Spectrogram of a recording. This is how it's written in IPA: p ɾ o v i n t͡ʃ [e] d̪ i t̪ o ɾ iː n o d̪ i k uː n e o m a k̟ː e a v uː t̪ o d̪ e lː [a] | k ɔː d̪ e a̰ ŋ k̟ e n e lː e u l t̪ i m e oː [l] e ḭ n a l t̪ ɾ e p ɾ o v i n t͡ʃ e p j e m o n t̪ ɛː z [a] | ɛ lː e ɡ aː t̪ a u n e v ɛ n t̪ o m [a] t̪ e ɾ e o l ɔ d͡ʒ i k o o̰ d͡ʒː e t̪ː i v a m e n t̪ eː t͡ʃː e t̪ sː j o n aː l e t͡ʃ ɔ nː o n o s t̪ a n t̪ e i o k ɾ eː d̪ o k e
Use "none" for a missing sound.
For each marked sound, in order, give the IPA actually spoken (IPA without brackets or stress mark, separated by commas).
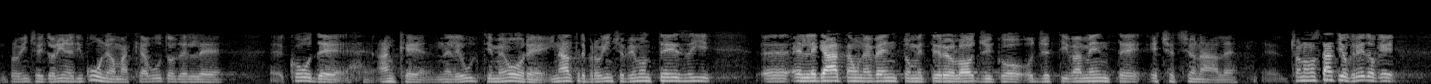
a, e, ɾ, i, e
